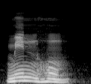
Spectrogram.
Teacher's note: نون ساکن کے بعد ہا آیا ہے، اظہار حلقی ہوگا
